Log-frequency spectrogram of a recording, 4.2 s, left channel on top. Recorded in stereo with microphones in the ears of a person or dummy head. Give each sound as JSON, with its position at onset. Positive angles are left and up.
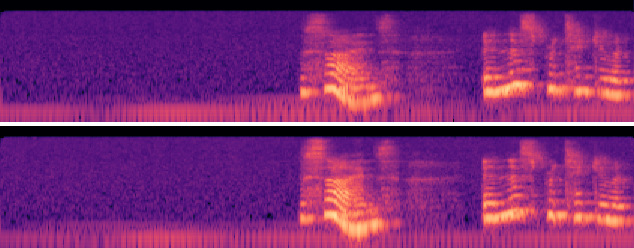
{"t": 2.0, "sound": "a woman speaking", "side_deg": -85, "distance_m": 1.2}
